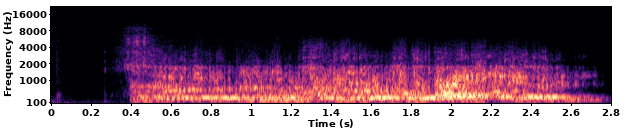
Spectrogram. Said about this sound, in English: That's a lion.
